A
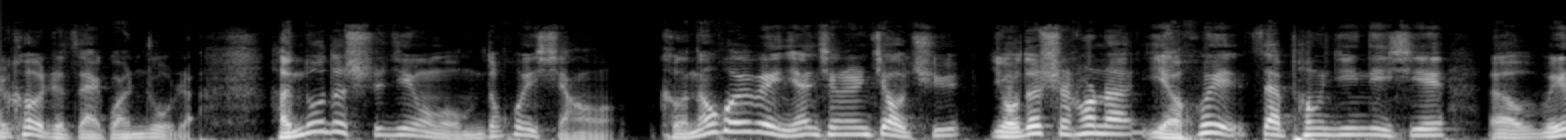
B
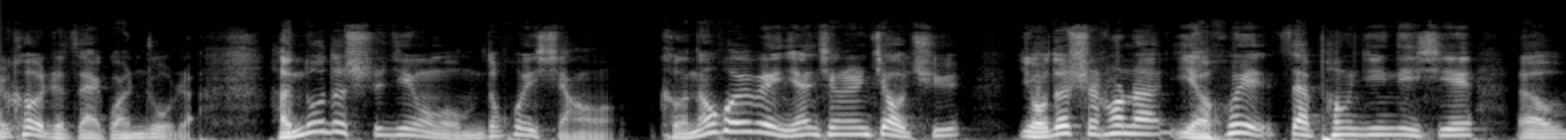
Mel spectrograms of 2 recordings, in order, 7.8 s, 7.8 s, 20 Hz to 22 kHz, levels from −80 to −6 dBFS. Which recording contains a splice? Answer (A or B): A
